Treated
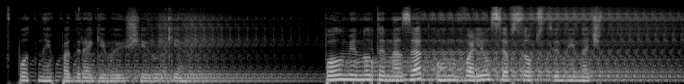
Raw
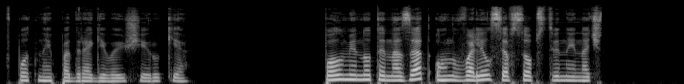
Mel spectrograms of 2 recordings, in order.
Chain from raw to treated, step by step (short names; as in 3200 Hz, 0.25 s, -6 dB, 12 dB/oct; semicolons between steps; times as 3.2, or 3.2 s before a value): swelling echo 87 ms, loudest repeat 5, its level -16.5 dB; 1.39–3.73 sustainer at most 22 dB/s; gain -3 dB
